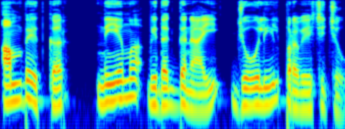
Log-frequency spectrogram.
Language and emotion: Malayalam, neutral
